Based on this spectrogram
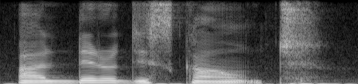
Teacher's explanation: リトもリトルじゃなくて、レロ、レロ、L になります。L が3つある感じ、あ、レロですね。a little discount になります。はい。でね、次に、もうね、あの、数字を言っちゃいましょう。15ドルにしてくれませんか ?15ドルなら買いますよ。っていうことを言ってみましょう。はい。まあ、これはそのやつ数字書いてもらったらいいんですけども、Will you sell it for $15?Will you sell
